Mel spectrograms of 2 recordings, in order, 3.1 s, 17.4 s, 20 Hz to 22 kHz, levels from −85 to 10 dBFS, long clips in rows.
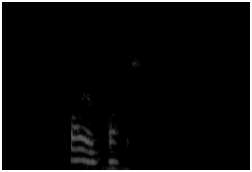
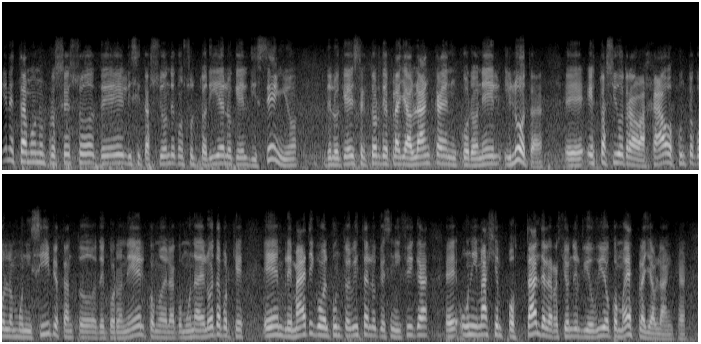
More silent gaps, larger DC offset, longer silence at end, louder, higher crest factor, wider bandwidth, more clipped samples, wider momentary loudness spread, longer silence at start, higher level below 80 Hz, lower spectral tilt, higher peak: neither; neither; first, 1.35 s vs 0 s; second, -59 LUFS vs -22 LUFS; about the same, 18 dB vs 18 dB; second, 7.2 kHz vs 9.2 kHz; neither; about the same, 9 LU vs 8 LU; first, 0.85 s vs 0 s; second, -86 dBFS vs -48 dBFS; second, -4 dB/octave vs -5.5 dB/octave; second, -44 dBFS vs -4 dBFS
